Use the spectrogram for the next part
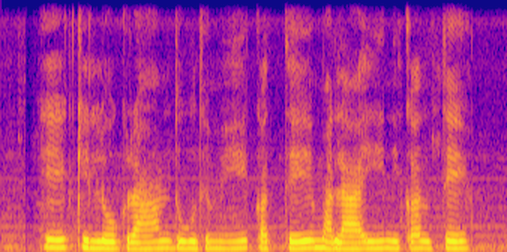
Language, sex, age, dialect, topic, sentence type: Magahi, female, 25-30, Northeastern/Surjapuri, agriculture, question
